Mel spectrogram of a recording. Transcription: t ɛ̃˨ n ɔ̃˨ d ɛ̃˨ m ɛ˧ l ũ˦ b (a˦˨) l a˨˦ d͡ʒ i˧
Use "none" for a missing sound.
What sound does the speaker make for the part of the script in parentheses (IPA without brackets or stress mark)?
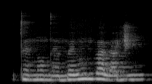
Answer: a˦˨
